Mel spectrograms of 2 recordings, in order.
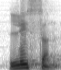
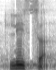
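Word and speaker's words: listen: দূর হয়ে যাবে তারপরে ওয়ার্ডের মধ্যে এস টি বা এস টি এল থাকলে এক্ষেত্রে টি এর উচ্চারণ বিশেষ করে হয় না লক্ষ্য করেন এখানে লিসেন লিসেন লিসেনার লিসেনার হ্যাশন হ্যাশন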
